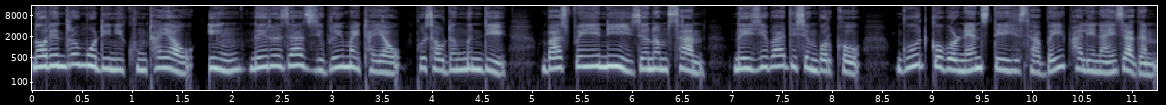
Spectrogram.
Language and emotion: Bodo, neutral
